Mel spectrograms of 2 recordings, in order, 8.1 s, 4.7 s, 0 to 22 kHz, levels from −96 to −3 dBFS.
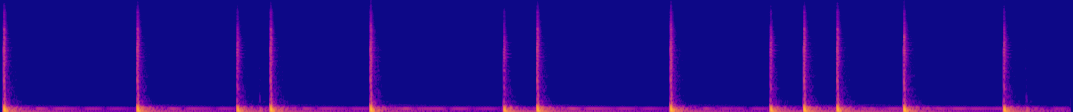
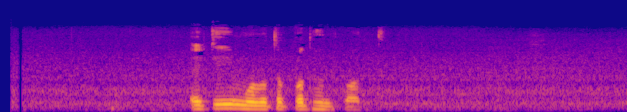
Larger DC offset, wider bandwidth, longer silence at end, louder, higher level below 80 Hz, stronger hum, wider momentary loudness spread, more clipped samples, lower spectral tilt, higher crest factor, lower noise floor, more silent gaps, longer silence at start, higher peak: neither; first, 14.5 kHz vs 8.4 kHz; second, 0.45 s vs 1.85 s; second, -35 LUFS vs -23 LUFS; first, -38 dBFS vs -68 dBFS; neither; second, 6 LU vs 17 LU; neither; about the same, -7 dB/octave vs -6.5 dB/octave; about the same, 24 dB vs 22 dB; first, -68 dBFS vs -49 dBFS; neither; second, 0 s vs 1.4 s; second, -10 dBFS vs -6 dBFS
